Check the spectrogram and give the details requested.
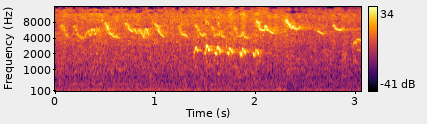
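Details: Brief Yellow-vented bulbul song used as a lure for silent birds; thin high slurs, then a short rattling trill in the middle.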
